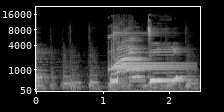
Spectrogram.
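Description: A bright chime sound effect, several ringing tones at once, comes in about halfway through and rings for about a second. It is the cue for a new number tile appearing on the counting board.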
